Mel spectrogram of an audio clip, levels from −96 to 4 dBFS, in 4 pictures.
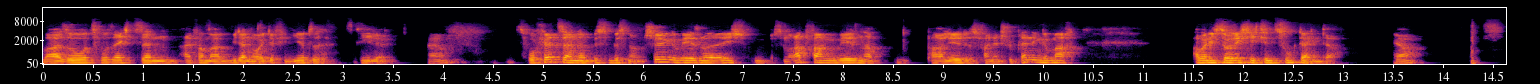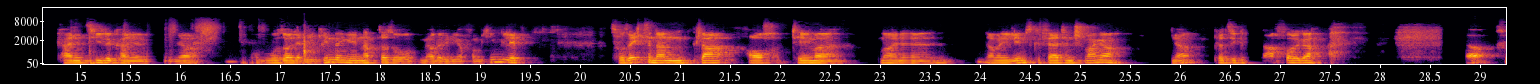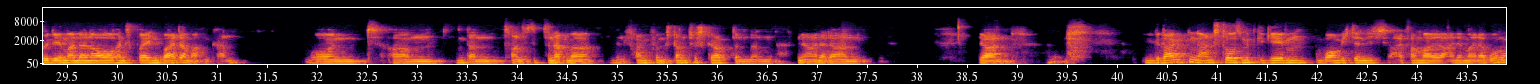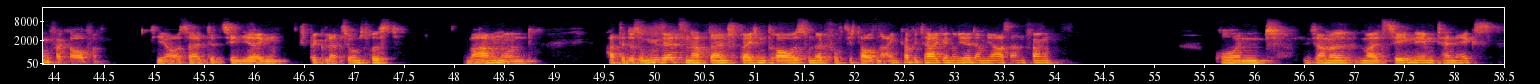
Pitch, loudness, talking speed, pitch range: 125 Hz, -18 LUFS, 145 wpm, 120-140 Hz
